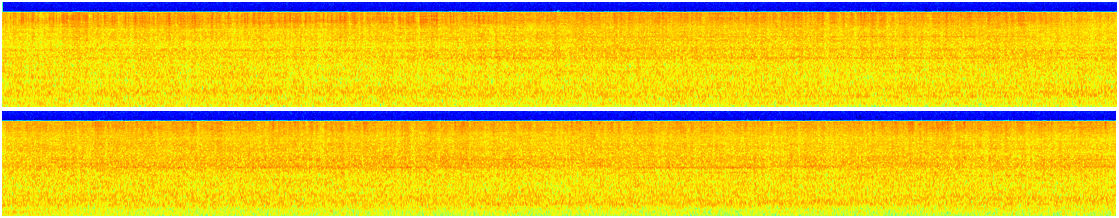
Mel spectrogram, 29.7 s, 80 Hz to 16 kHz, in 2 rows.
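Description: SAFO DNAA 140 log-rounding machine running empty after being switched on: a steady mechanical running noise from its motors, cutter head and feed-roller drives, even throughout.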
